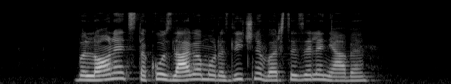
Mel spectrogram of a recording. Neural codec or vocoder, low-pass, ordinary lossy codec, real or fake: none; none; none; real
